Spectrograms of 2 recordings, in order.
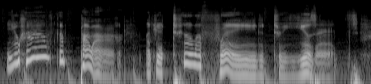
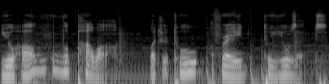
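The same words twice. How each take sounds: First: The voice is high and thin. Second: The voice is low and bassy. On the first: The speaker calls it right. "This high pitched voice" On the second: The speaker calls it wrong. "This is too much bass in his voice"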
